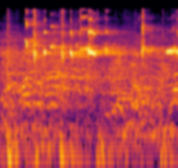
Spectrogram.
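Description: Basketball being dribbled on a hardwood gym floor, a few bounces a second, the loudest just past halfway through.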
